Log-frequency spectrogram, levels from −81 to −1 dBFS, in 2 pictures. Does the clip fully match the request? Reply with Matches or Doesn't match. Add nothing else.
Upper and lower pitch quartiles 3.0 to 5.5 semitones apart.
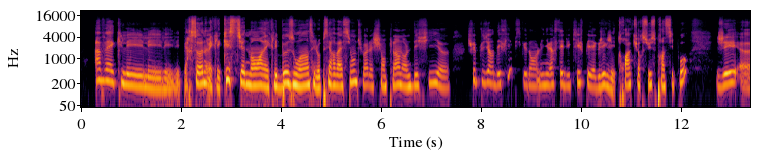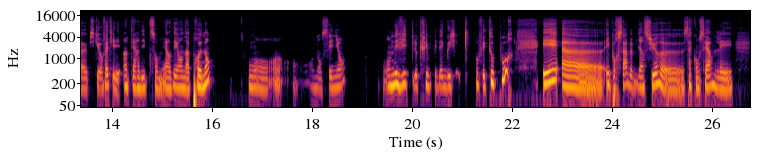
Matches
